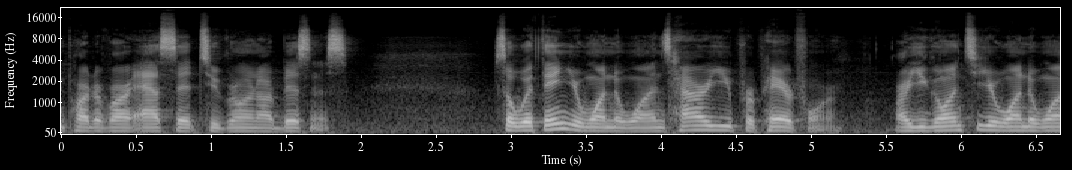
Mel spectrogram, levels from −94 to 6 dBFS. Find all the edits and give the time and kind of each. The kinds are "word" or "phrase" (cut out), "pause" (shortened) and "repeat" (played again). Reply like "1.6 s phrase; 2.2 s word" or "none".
none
